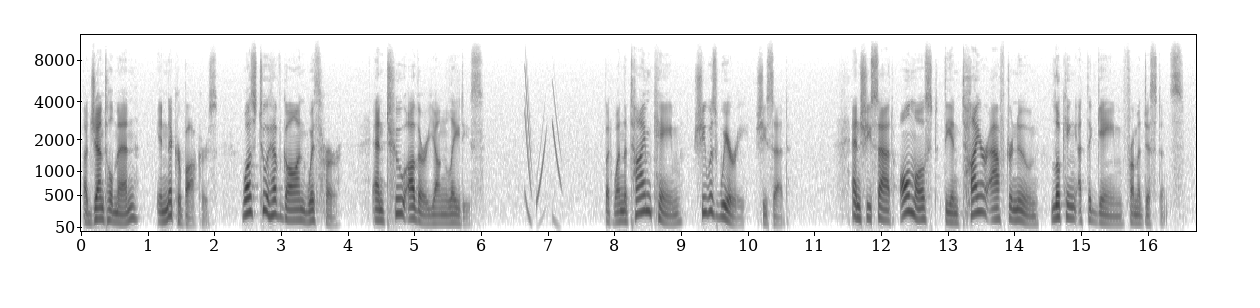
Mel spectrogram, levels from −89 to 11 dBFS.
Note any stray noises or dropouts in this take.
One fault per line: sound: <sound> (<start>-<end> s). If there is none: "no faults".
sound: chirp (6.6-7.2 s)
